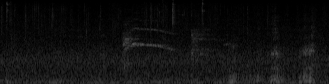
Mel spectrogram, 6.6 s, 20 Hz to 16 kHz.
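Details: A Shiba Inu puppy, 30 days old, lets out one drawn-out, high, slightly falling whine. Soft snuffles, squeaks and shuffling from the litter surround it.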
